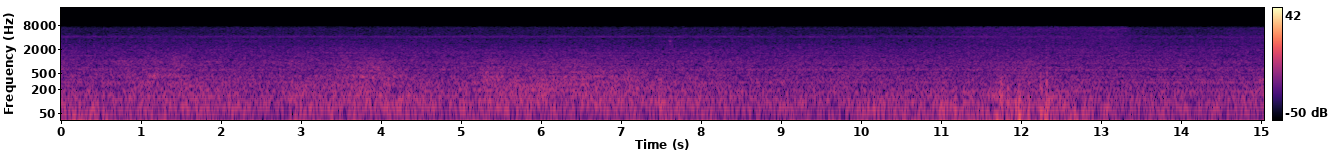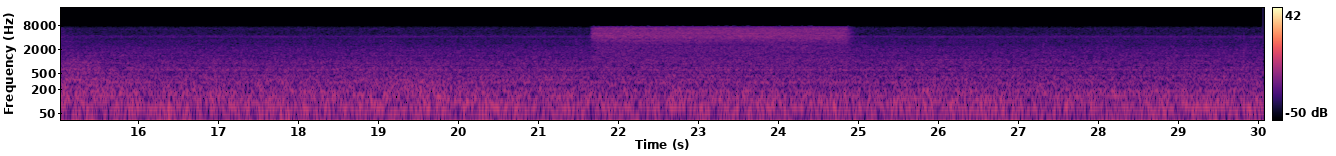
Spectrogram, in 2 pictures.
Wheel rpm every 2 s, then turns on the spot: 0, 0, 0, 0, 0, 0, 0, 0, 0, 0, 0, 0, 0, 0, 0.
none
